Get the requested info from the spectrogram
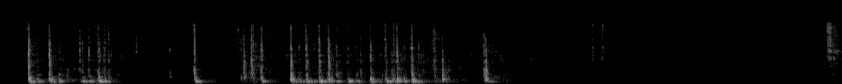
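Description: Typing on a computer keyboard: a quick run of keystrokes for about five seconds, then a single click about a second later and another near the end.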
